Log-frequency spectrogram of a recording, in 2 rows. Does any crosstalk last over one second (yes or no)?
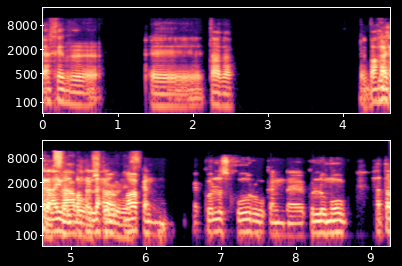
yes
